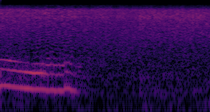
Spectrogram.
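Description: A person's long, drawn-out 'ohhh' of realisation, held on one vowel with the pitch rising a little and then falling. It trails off under a second in, leaving faint line hiss.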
